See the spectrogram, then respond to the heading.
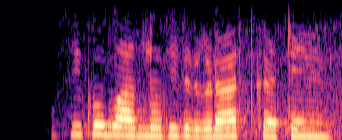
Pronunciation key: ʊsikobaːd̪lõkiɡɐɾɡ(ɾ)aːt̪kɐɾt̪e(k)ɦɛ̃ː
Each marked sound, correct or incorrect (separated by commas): incorrect, incorrect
